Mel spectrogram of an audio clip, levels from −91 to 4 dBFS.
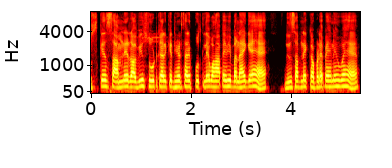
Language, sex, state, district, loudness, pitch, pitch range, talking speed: Hindi, male, Jharkhand, Garhwa, -14 LUFS, 180 Hz, 165-185 Hz, 235 wpm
